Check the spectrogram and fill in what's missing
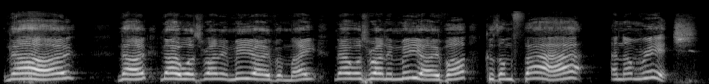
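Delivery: put-on loud, slurred, defiant drunk; drunk man's reply. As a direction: boom it out, smug and drunk, slowing at the end. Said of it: "To which he responded".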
